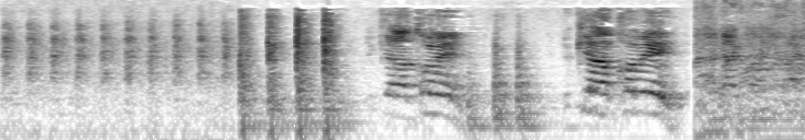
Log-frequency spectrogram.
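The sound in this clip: Knuckles rap on a door, first a quick run of light, evenly spaced knocks, then a few louder, harder knocks, after which voices start talking.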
